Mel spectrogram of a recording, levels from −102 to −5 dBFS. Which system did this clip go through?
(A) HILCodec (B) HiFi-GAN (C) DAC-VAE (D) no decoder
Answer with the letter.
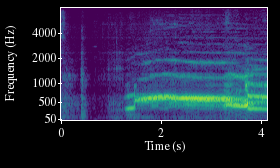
B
